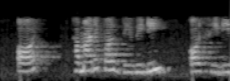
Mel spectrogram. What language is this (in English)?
Hindi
